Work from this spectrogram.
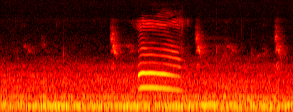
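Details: Homeless kitten, hungry, with both legs amputated and troubled eyes, lets out one clear falling meow lasting about half a second, with short high chirps around it and low background rumble.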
